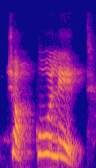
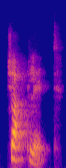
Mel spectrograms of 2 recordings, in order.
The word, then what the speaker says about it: chocolate: after me Wednesday next Everyone likes it right cholate it's not cholate emphasis it's simple chocolate what is it chocolate repeat after me chocolate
